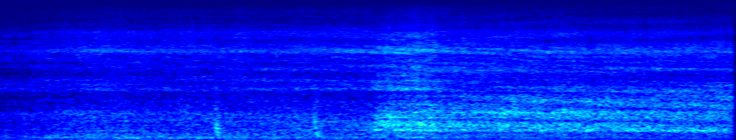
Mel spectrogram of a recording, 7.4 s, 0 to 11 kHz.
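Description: An S15 steam locomotive runs on a UK main line, its steady broadband rumble and rail roar continuing throughout and swelling louder about halfway through, with a couple of faint knocks early on and no voices.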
